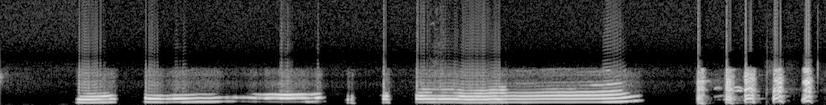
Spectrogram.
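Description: A person vocally imitates a hen, drawn-out clucking calls followed by a quick series of short clucks, close and clear with no background noise.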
